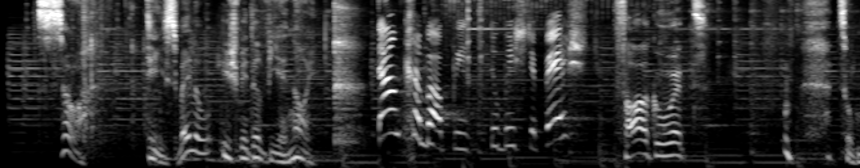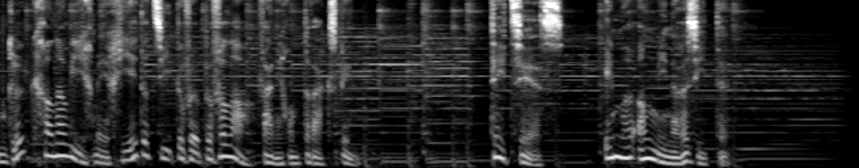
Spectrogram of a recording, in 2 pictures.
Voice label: radio spot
